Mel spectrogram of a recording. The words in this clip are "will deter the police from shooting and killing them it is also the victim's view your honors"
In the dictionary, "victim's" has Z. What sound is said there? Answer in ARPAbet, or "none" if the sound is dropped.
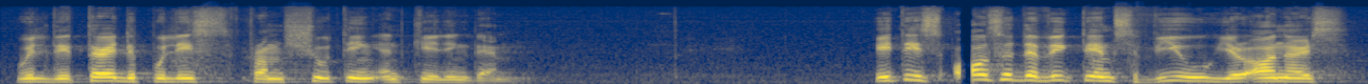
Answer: S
